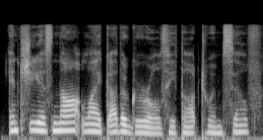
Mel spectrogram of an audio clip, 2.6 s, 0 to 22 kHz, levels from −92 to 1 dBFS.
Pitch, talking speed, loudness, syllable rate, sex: 160 Hz, 250 wpm, -17 LUFS, 5.3 syllables/s, female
